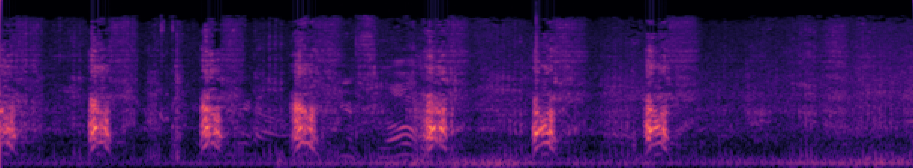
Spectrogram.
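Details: Rottweiler in Schutzhund protection training giving loud, deep, evenly spaced barks, seven in about five seconds, with a brief human voice between barks and low background rumble.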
